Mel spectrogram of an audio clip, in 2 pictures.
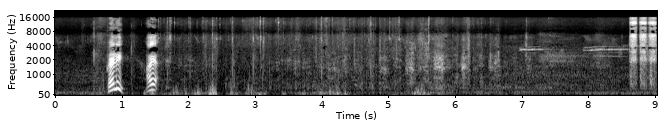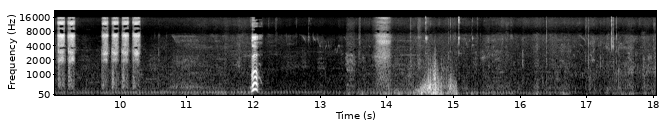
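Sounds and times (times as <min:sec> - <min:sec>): puppies panting and scuffling: 0:01.7 - 0:07.4, 0:12.5 - 0:18.0.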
